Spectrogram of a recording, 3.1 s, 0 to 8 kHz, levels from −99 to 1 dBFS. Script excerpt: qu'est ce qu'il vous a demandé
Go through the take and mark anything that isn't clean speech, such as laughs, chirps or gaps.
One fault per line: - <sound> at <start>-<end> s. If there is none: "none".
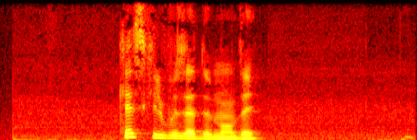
none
